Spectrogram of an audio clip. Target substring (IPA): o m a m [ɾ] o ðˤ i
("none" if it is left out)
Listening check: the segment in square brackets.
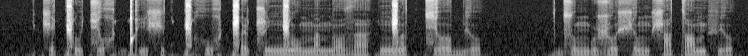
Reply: ɾ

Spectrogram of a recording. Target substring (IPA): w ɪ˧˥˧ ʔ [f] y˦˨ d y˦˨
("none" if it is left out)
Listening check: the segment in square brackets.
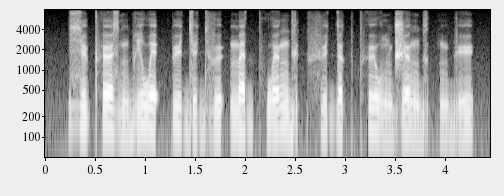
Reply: p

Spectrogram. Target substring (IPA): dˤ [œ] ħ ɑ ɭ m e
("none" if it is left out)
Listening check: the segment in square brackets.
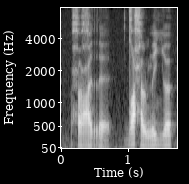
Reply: ɛ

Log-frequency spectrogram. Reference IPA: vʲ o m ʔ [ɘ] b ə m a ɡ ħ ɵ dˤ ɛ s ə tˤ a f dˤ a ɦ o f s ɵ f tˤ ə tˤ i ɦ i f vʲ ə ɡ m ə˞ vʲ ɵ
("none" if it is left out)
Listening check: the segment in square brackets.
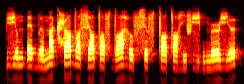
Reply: ɛ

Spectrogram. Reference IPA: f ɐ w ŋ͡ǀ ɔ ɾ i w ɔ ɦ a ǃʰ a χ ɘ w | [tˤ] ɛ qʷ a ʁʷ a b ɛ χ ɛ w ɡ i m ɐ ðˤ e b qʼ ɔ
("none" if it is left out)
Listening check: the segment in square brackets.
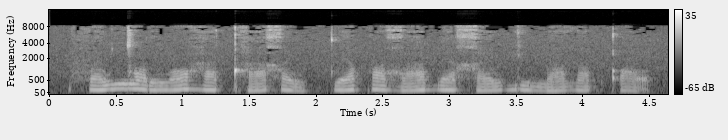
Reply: tʷ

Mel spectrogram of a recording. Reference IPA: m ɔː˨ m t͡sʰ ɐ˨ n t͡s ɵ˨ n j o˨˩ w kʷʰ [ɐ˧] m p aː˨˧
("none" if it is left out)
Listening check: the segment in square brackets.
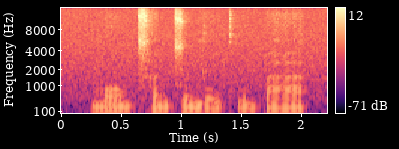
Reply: ɐ˨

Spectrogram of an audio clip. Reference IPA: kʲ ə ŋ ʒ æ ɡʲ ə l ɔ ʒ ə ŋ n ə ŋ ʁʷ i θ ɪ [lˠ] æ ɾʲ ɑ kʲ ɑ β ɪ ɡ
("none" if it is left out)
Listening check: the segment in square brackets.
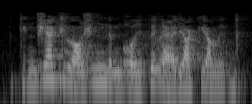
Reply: l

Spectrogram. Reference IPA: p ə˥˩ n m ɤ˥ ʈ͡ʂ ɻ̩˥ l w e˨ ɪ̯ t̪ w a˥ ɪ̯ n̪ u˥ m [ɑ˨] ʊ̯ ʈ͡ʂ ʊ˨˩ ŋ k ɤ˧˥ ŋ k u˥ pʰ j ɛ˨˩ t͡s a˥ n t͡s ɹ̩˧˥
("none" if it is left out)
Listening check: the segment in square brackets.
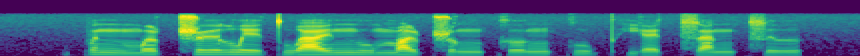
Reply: ɑ˨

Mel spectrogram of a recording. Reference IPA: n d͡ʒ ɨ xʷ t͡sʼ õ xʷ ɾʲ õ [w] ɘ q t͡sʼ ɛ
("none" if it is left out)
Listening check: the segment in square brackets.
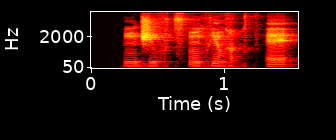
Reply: ʁ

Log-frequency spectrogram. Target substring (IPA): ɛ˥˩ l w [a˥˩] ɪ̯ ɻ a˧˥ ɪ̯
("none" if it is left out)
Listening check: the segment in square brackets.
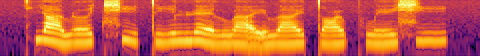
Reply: a̰˨˩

